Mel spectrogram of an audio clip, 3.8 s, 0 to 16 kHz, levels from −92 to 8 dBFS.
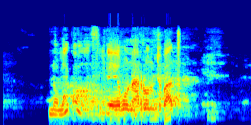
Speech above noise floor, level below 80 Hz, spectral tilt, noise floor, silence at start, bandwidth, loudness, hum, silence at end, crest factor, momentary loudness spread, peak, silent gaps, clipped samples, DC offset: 50 dB; -58 dBFS; -3.5 dB/octave; -63 dBFS; 0.75 s; 8 kHz; -13 LUFS; none; 0.55 s; 14 dB; 14 LU; 0 dBFS; none; under 0.1%; under 0.1%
